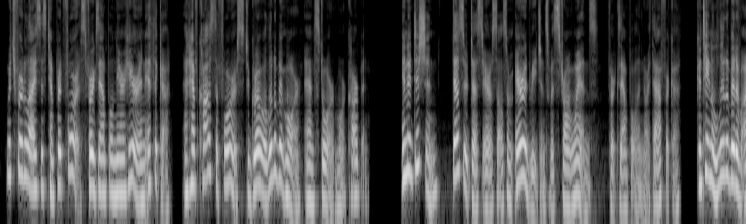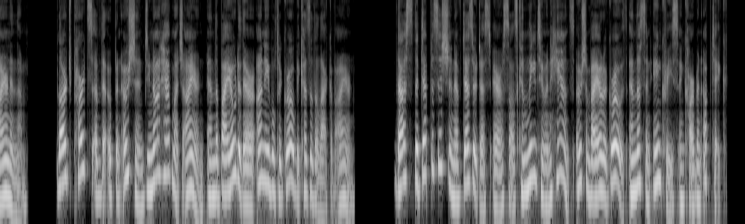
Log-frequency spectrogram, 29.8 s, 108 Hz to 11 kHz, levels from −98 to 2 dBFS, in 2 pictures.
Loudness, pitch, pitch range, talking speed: -25 LUFS, 225 Hz, 190-265 Hz, 190 wpm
